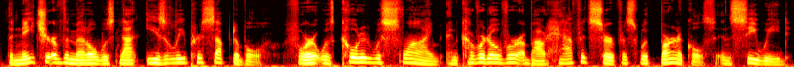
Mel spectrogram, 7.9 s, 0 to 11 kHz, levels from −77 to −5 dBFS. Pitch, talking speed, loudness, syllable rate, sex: 135 Hz, 205 wpm, -19 LUFS, 5.9 syllables/s, male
